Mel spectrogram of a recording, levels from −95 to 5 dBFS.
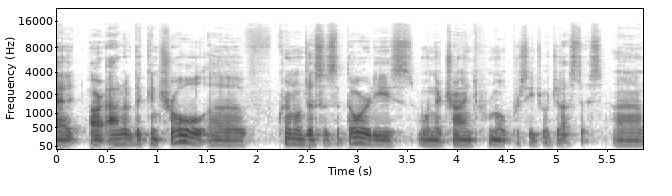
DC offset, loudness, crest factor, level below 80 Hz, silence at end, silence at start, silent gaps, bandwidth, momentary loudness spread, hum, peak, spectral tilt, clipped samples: under 0.1%; -32 LUFS; 22 dB; -72 dBFS; 0 s; 0 s; none; 15 kHz; 13 LU; none; -10 dBFS; -5.5 dB/octave; under 0.1%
